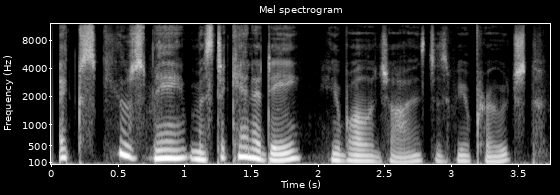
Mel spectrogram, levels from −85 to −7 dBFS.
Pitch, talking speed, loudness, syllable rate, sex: 160 Hz, 145 wpm, -16 LUFS, 5.5 syllables/s, female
